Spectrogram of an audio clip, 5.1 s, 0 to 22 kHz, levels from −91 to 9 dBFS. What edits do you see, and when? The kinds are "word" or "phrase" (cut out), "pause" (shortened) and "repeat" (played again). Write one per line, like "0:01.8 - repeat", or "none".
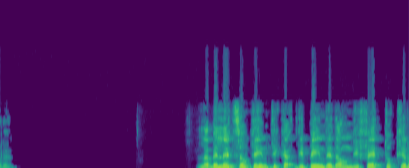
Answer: none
